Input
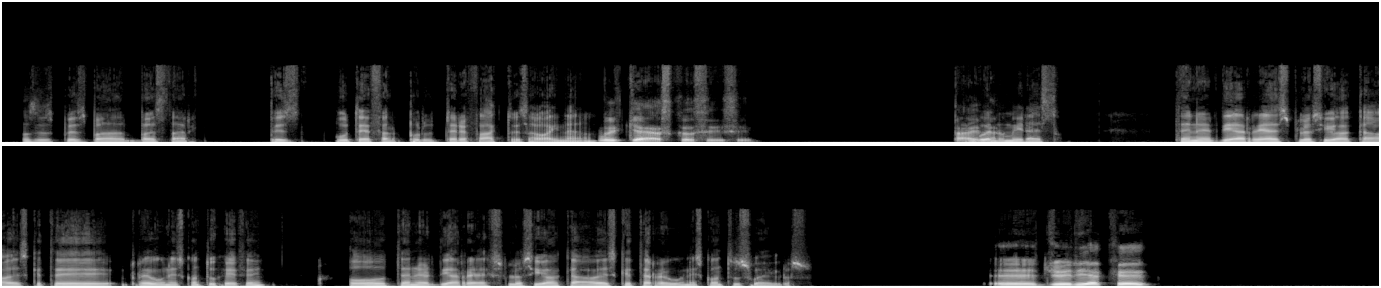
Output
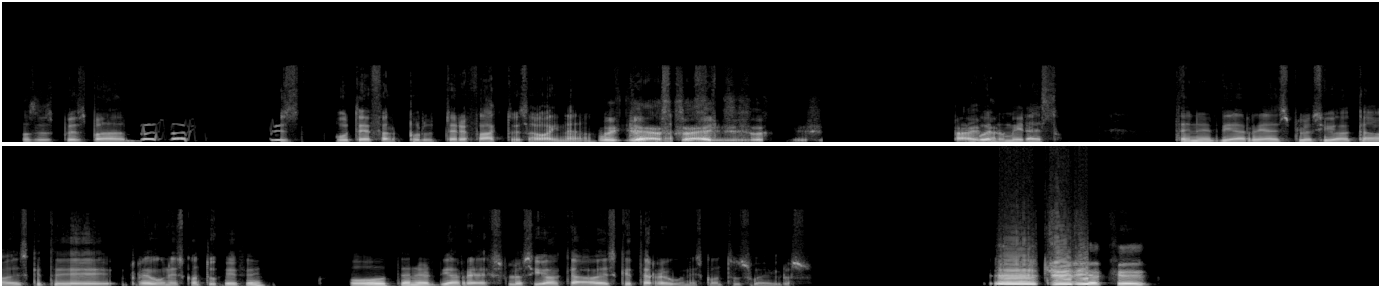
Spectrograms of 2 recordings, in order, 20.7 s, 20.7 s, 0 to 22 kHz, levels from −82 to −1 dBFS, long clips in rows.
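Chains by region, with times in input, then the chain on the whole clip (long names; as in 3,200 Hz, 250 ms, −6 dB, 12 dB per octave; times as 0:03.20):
0:00.93–0:02.09: three sine waves on the formant tracks + downward compressor 2.5 to 1, threshold −24 dBFS
0:04.28–0:07.26: delay that plays each chunk backwards 373 ms, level −1 dB + low-pass that shuts in the quiet parts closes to 2,500 Hz, open at −13 dBFS
0:08.86–0:10.84: downward compressor, threshold −24 dBFS + parametric band 240 Hz +14.5 dB 1.9 octaves
0:11.93–0:13.81: spectral tilt −4 dB per octave + multiband upward and downward expander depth 100%
0:15.35–0:16.18: spectral tilt −1.5 dB per octave + downward compressor 3 to 1, threshold −26 dBFS + one half of a high-frequency compander encoder only
0:17.78–0:18.47: Butterworth high-pass 370 Hz 48 dB per octave + leveller curve on the samples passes 3
whole clip: high-pass filter 530 Hz 12 dB per octave; high-shelf EQ 2,400 Hz −11.5 dB; notch filter 1,600 Hz, Q 25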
